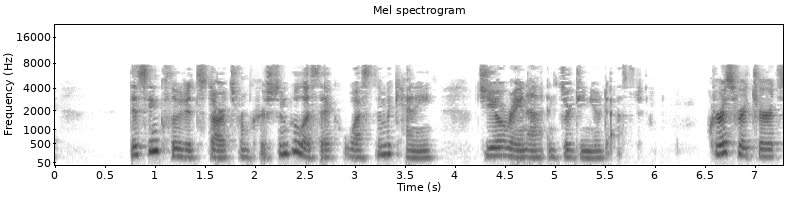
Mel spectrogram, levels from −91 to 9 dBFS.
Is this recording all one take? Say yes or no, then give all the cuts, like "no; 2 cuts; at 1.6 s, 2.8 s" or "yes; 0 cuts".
yes; 0 cuts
